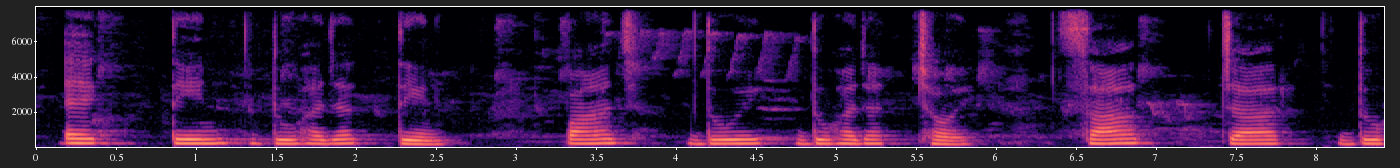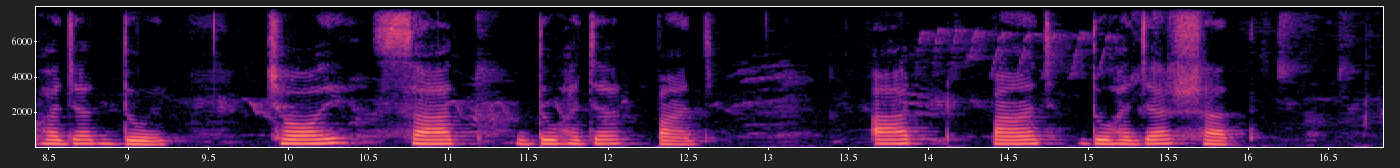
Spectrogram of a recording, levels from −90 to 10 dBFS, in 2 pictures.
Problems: none marked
